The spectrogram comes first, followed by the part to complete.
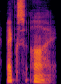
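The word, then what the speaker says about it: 嘻: HOO, pronounced like hu, which is associated with the spleen, and XI, pronounced like shi, which connects the whole body.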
